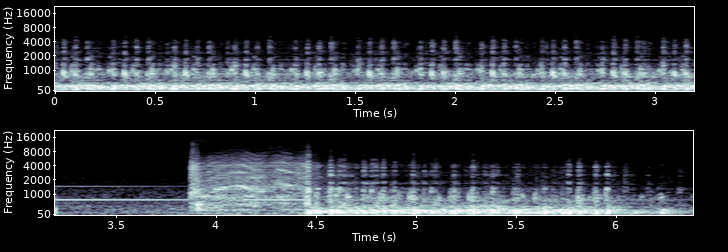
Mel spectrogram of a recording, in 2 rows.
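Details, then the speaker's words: Lifted 2002 Chevy Tahoe with a cammed 450 HP crate motor, after a fix for an earlier high-idle problem: a deep, choppy V8 idle with a steady lumpy lope, holding evenly without stumbling. Normal cammed idle. "let's see what happens sounds a lot better y'all heard it here"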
